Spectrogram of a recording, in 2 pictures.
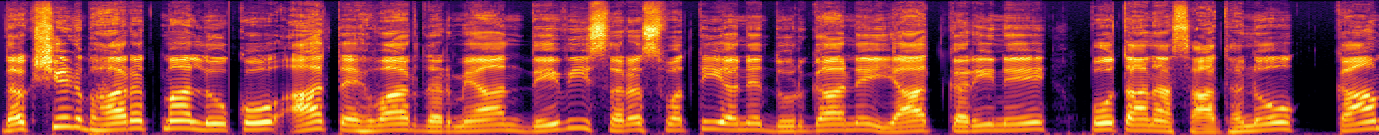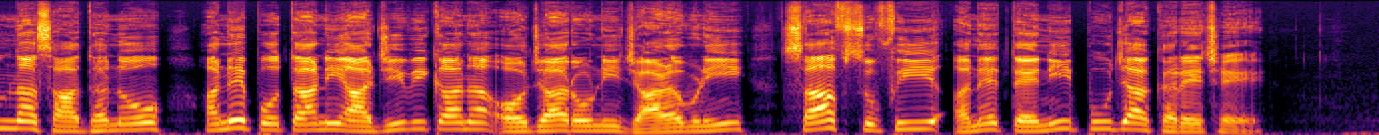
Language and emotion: Gujarati, neutral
